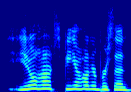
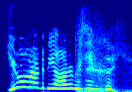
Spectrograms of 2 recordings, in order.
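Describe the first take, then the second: First: It is said plainly, with little energy. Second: It is said with more energy and passion. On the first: "That needs work" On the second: "say it with more passion"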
